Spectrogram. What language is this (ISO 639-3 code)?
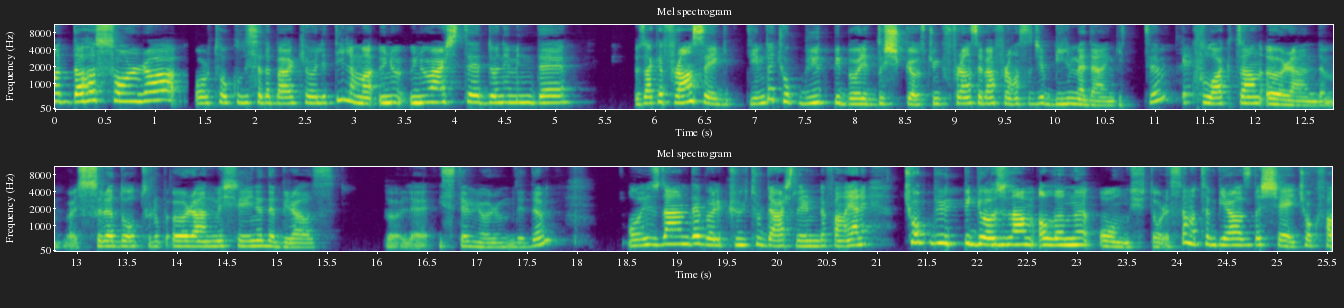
tur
